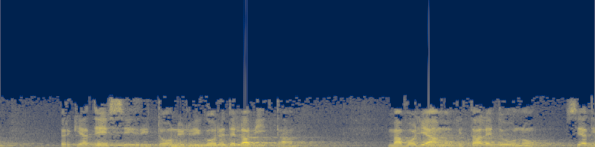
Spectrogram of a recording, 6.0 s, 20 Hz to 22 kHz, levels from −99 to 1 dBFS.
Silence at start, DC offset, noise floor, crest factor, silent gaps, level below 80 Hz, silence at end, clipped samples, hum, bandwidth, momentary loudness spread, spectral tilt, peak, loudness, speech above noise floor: 0 s; under 0.1%; -40 dBFS; 18 dB; none; -56 dBFS; 0 s; under 0.1%; none; 7.8 kHz; 19 LU; -2.5 dB/octave; 0 dBFS; -18 LUFS; 23 dB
